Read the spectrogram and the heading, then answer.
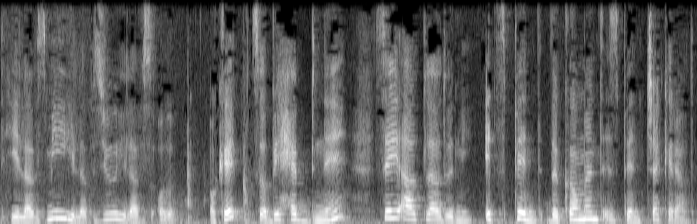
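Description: A woman in her thirties teaching a casual home video lesson, saying phrases slowly and repeating them so learners can copy her. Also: medium pitch, dark tone, husky. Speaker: Arabic teacher. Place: living room at home. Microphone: phone camera at arm's length.

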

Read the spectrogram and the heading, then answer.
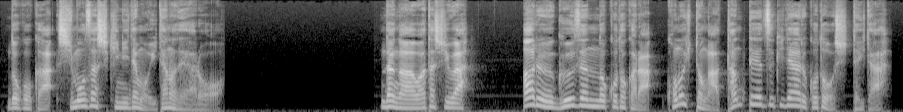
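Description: A man reading a mystery novel aloud as scripted literary narration. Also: on the high side. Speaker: audiobook reader.

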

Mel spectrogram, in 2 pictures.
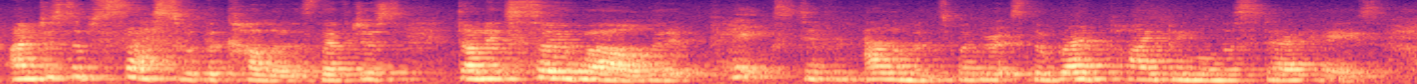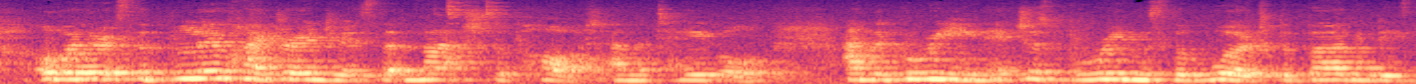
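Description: A young woman with a fairly high voice talks as a lifestyle vlogger showing viewers around. She is effusive and enthusiastic in her delivery. The sound is roomy and comes from a camera a few steps away. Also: a little mellow. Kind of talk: house tour vlog presenting. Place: large rooms inside a house. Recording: roomy, distant camera mic, noisy.

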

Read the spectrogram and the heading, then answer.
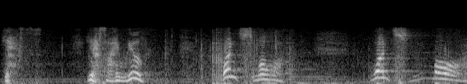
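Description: An actor in his sixties playing a frail, obsessive old inventor father in 1950s television drama, with a halting, theatrical delivery. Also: sits high, sing-song, slight background noise, heavily acted. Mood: hopeful. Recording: muffled old TV soundtrack with music.

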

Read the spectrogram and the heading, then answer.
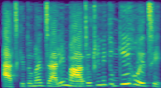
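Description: A woman voicing a high-voiced, sensible village housewife. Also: animated, fast, close to an everyday voice. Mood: reassuring. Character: caring, sensible village housewife advising her husband. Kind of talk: Bengali cartoon voice acting.

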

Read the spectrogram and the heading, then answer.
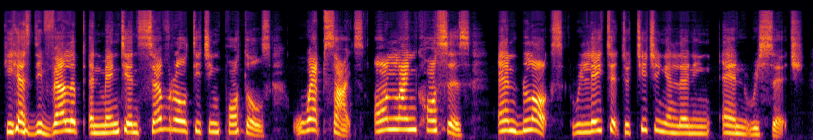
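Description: A middle-aged woman with a Malaysian accent reading a formal, measured introduction as a session moderator. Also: a little high, animated, no echo, studio quality. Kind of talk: formal scripted introduction, read aloud. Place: indoors on a video call.

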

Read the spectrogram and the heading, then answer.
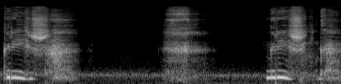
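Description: An actress in a radio play voicing a gruff but emotional woman commander of a wartime partisan detachment. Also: high-pitched, fairly even intonation, drawn-out words, a bit bright, heavily acted. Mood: moved, tender. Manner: commanding, urgent, broken phrases.

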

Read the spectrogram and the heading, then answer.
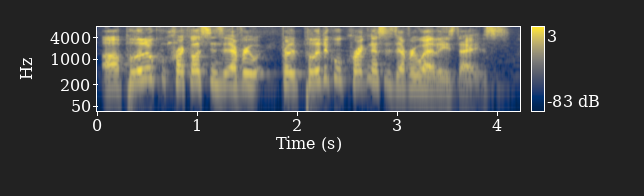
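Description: A young man performing open mic stand-up, with a halting delivery full of ums and uhs, on a small club stage. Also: sits high, lively intonation, a bit bright. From Australia. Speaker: stand-up comic. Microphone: stand mic, far camera.

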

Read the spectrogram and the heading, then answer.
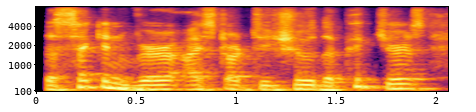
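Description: A middle-aged man with a Swedish accent, presenting on a webinar in earnest, halting speech. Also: fairly high pitch, animated, slightly rough. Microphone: webcam on video call.

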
